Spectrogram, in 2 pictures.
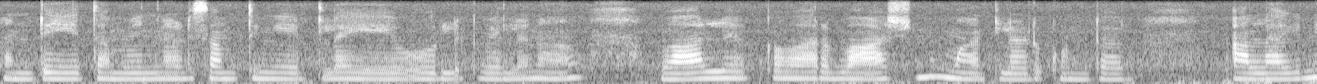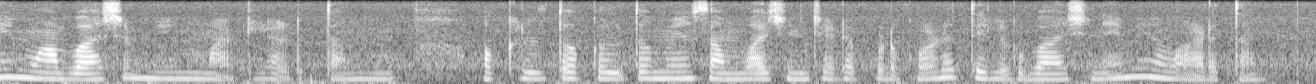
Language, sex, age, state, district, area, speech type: Telugu, female, 45-60, Andhra Pradesh, Kakinada, rural, spontaneous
